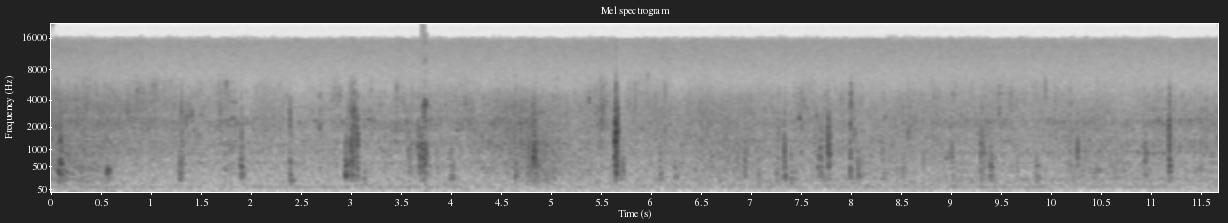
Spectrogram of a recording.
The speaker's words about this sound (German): Vor dem nächsten Fang rudern die Fischer das Boot in Ufernähe zurück. So vermeiden sie unnötige Bewegungen des Nachens, wenn sie das Netz erneut aufsetzen.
